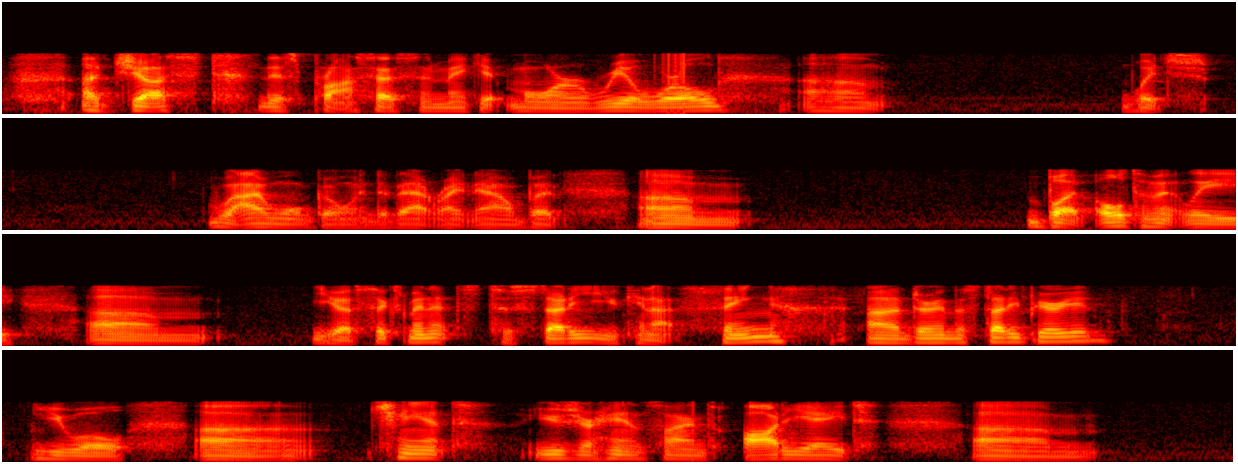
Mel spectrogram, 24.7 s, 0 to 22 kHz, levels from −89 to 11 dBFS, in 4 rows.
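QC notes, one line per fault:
3.26–3.41 s, bit errors on a digital phone line: after "make it more real", a short burst of sharp ticks as flipped bits corrupt single A-law samples on the 64 kbps G.711 path, at a rate of around 0.3 percent. The waveform shows isolated one-sample spikes, and the spectrogram shows thin vertical lines reaching up to the 4 kHz ceiling.
21.96 s, bit errors on a digital phone line: a brief tick right after "chant use your hand", from flipped bits in 3 frames, around 0.2 percent here. It appears as needle spikes in the waveform and narrow broadband stripes below 4 kHz on the spectrogram.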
